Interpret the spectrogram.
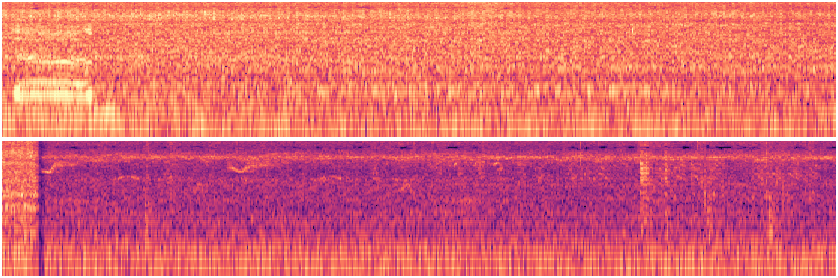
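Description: Cadillac sedan's engine idling steadily, with a short vocal sound over it at the very start. About four seconds in it cuts off abruptly to a quieter, even outdoor background.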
